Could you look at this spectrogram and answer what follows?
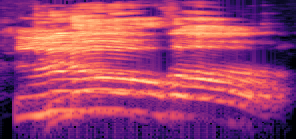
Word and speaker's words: Louisville: Louisville. That's right. Louisville. Not Louisville or Louisville or however y'all be jacking it up.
